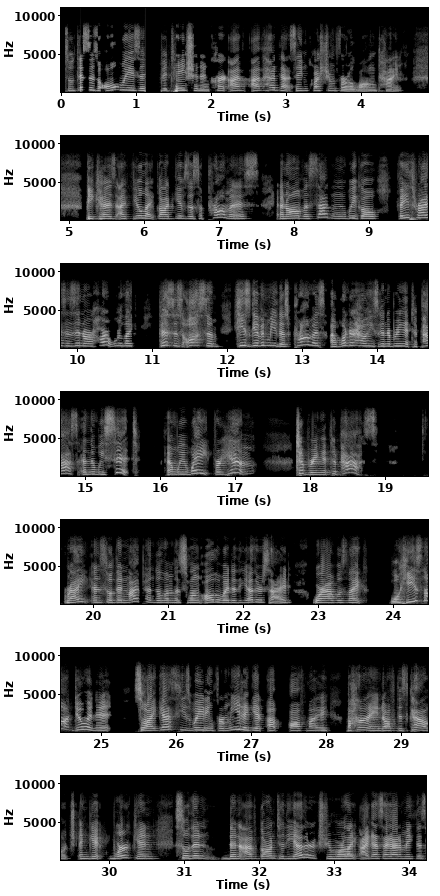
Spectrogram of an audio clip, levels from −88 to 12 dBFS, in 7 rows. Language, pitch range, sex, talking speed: English, 245-310 Hz, female, 235 wpm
